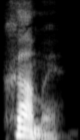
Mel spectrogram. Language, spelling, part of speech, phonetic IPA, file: Russian, хамы, noun, [ˈxamɨ], Ru-хамы.ogg
- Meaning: nominative plural of хам (xam)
